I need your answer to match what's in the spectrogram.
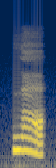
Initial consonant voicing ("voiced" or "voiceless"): voiced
